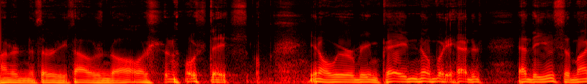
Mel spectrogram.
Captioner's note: laughs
